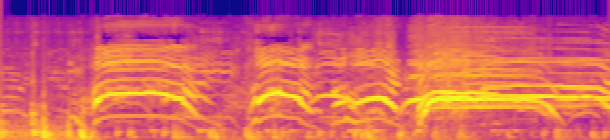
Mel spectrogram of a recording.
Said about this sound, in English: Washington, D.C., outside the metro station, young people are burning incense, drumming, jumping up and down in the rhythm of the drums, keeping themselves warm, eating Oreo cookies, and holding their signs up so that people will honk for peace.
